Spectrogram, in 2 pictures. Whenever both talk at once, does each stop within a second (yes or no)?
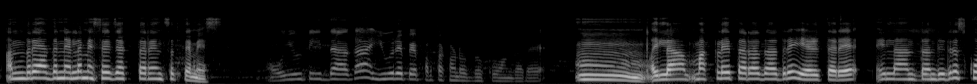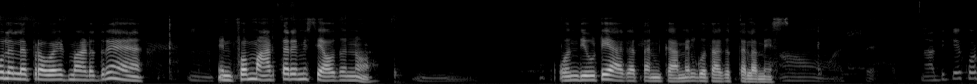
yes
